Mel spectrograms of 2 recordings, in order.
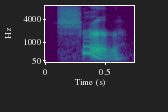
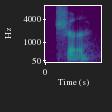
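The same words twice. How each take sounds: First: It is said with a sassy, sarcastic edge. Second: It is said flatly, without any enthusiasm. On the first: The speaker does not believe the other person. "unless I'm actually being sassy" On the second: The speaker does not really want to go. "that doesn't sound like I'm excited"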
